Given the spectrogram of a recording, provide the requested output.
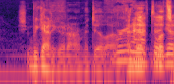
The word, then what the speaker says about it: Armadillo: It's actually, I pronounce it Armadillo.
